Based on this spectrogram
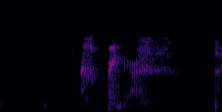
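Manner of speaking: very slow, soft, exasperated whisper.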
